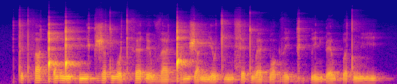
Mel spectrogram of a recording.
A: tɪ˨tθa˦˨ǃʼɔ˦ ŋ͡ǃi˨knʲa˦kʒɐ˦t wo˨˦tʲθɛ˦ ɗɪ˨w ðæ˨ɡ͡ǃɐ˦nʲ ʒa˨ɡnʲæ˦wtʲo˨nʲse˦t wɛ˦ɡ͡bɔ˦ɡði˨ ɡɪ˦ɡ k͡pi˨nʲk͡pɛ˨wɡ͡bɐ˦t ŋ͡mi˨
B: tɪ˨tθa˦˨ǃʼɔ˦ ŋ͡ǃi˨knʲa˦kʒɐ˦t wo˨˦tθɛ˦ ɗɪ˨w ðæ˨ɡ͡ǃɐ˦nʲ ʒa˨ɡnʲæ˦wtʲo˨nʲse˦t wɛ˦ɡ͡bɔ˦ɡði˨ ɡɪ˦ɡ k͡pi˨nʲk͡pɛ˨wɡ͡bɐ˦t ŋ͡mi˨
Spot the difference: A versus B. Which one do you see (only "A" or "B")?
A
